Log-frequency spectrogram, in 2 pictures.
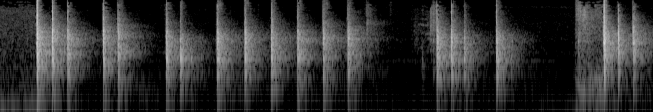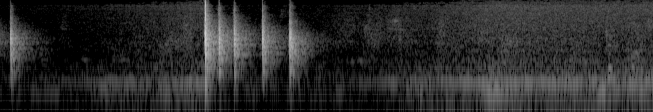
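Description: Rapid sharp taps with a short ringing decay, a small hair-filled cup being knocked against a workbench to settle and even up makeup-brush hair: about a dozen at three to four a second, then shorter groups of a few taps.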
